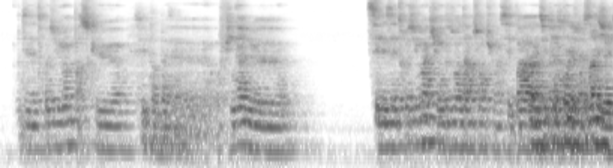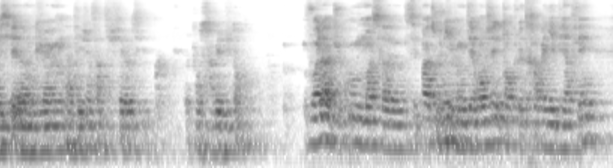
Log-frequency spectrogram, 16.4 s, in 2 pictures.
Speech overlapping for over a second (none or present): present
